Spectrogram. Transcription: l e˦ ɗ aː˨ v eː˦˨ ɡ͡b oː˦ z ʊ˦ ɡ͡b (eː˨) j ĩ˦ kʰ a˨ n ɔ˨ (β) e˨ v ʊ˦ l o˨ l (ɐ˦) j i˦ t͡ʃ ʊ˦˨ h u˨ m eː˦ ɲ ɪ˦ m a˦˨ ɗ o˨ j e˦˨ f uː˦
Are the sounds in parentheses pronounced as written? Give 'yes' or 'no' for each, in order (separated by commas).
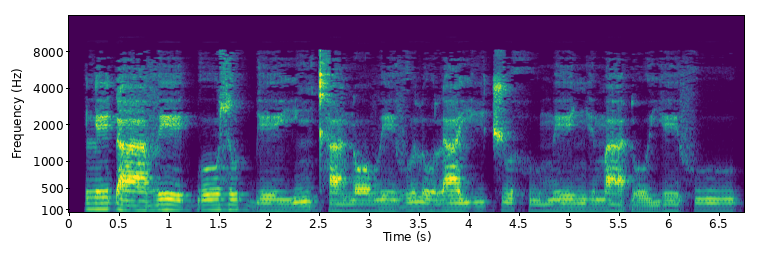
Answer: yes, yes, no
